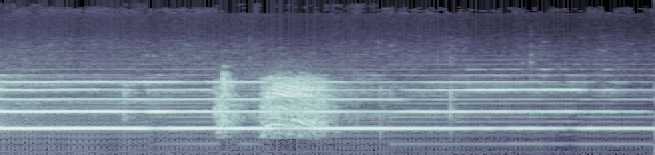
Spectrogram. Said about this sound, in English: The peak of the compound's physical effects was reached within four to six hours the peak of mental incapacitation several hours later when a simulated chemical alarm sounded.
